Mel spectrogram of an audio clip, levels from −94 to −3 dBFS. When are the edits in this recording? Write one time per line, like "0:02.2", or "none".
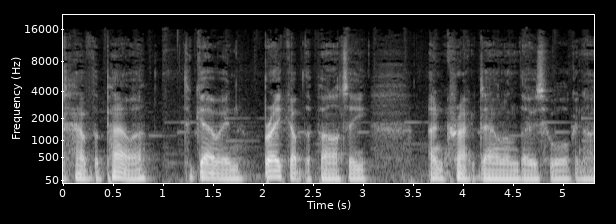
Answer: none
